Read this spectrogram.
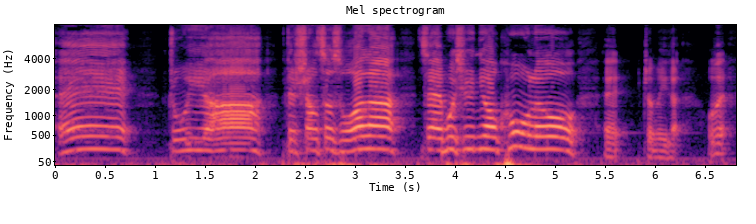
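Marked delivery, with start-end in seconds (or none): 0.1-5.2 very high, loud, drawn-out calling; hammed-up voice of nature calling from inside; inner body voice. The body calls its owner to the toilet, high put-on warning. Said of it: "身体里面有个声音在叫你的".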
